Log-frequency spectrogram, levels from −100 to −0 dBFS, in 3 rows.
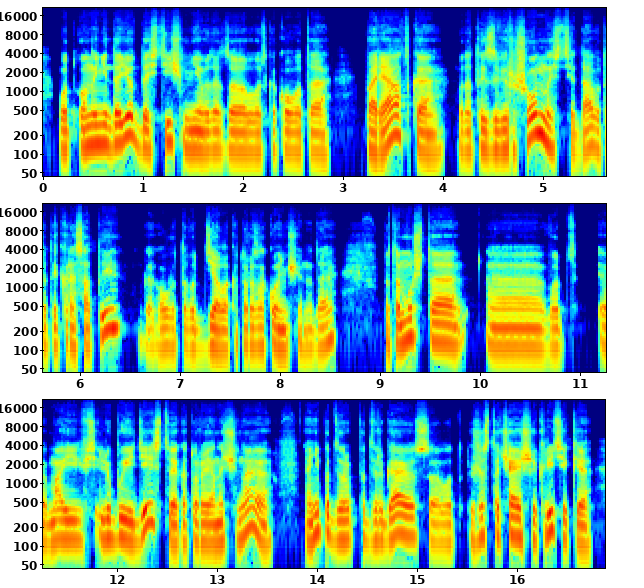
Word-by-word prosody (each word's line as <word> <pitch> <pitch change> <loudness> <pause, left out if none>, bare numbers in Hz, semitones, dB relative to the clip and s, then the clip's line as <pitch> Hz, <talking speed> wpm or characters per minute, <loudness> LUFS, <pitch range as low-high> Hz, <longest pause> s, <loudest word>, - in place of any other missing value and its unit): вот, 120 -1 -1
он 135 +2 +2
и - - +5
не 145 0 +3
дает 150 +7 +5
достичь 130 +4 -1
мне, 120 -1 +2
вот, 115 +1 0
этого 115 -1 +1
вот 110 0 -2
какого-то 110 -2 -2 0.3
порядка, 115 - +2
вот 115 0 -4
этой 115 +2 -2
завершенности, 120 - +2
да, 115 +5 -1
вот 120 -1 -6
этой 115 0 -5
красоты, 115 - 0 0.2
какого-то, 110 -2 -6
вот, 105 -1 -5
дела, 105 -2 +2
которое 115 +2 -5
закончено, 110 -2 -2
да, 120 +7 -3 0.5
потому 135 +6 +1
что, 130 -5 +2 0.2
э, 110 -1 0
вот, 110 +1 -7 0.2
э, 115 - -2
мои 125 +1 +1
вс - - -2
любые 130 -2 +2
действия, 115 - +2
которые 115 0 0
я 110 - +1
начинаю, 130 - 0 0.3
они 135 +8 +2
подве 130 -6 0
подвергаются, 130 +2 +1
вот, 110 0 -5
жесточайшей 140 +1 +2
критике, 120 - +1
120 Hz, 155 wpm, -23 LUFS, 110-135 Hz, 0.5 s, и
